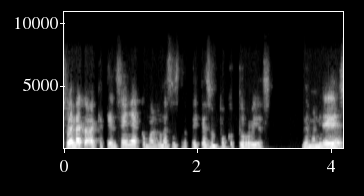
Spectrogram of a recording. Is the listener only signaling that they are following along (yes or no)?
no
